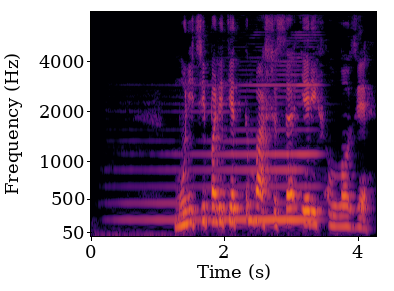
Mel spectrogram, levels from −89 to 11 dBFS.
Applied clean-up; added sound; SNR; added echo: classical method log-MMSE.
